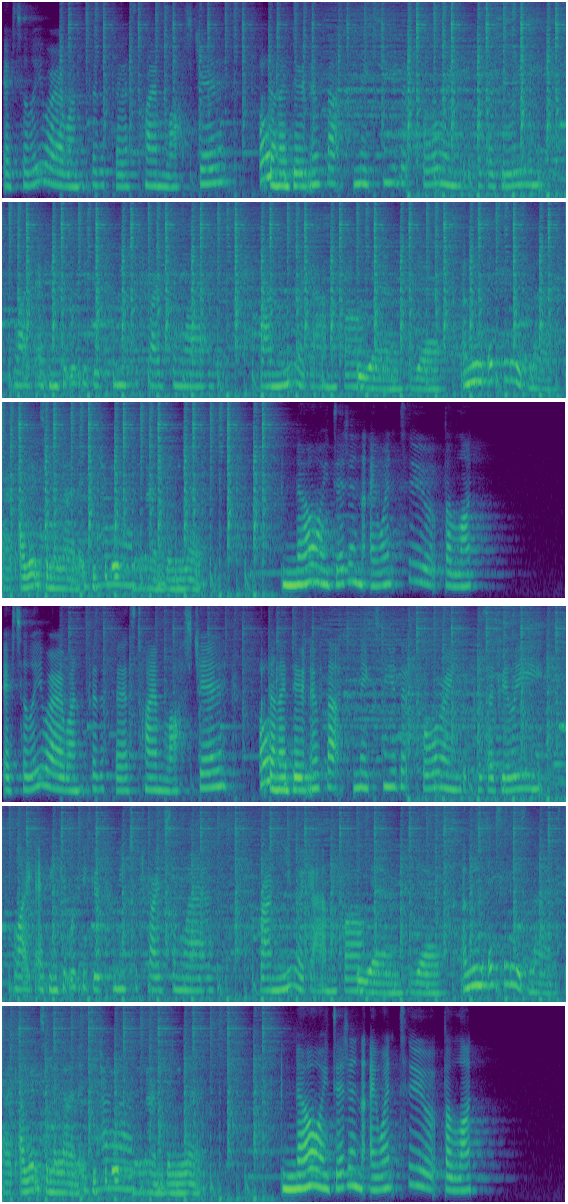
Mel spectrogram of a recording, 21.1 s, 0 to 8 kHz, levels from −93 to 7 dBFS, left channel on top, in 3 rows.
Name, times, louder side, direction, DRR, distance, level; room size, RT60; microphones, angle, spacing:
voice 1, 0.0-2.8 3.3-6.8 7.2-9.7 10.2-11.6 15.1-15.8 17.6-20.0, right 3 dB, 65° right, 13 dB, 0.8 m, -26 dB
sound 1, 0.7-17.4, left 4 dB, 20° left, 1.5 m, -32 dB
sound 2, 1.1-18.8, right 4 dB, 90° right, 1.5 m, -49 dB
sound 3, 4.0-15.2, right 1 dB, 30° right, 4.1 m, -39 dB
voice 2, 11.5-16.7, right 1 dB, 15° right, 11 dB, 0.6 m, -26 dB
25.5 x 10.5 x 4.3 m, 0.94 s
head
